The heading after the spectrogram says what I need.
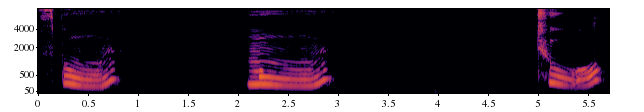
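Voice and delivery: "spoon", "moon", "tool" with long swooping oo vowels; stretched oo. Shown as a demonstration. Teacher modelling the long oo words. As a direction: let each oo swoop and linger. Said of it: "You can hear the oo".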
